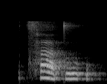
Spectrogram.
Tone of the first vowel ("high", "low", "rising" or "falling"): falling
